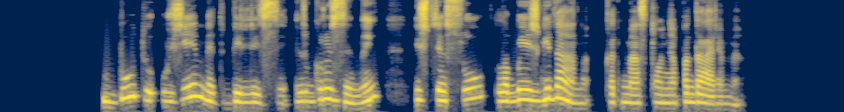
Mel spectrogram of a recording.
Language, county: Lithuanian, Vilnius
